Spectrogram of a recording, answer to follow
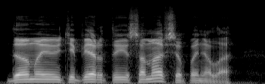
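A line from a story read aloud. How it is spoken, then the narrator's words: Dry tone. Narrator (Russian): сухо произнес я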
